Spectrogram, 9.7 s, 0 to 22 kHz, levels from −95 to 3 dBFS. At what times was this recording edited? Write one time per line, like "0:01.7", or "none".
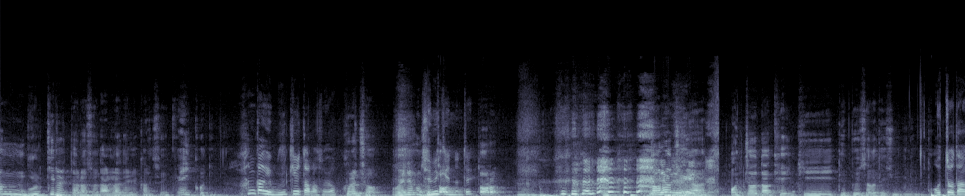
0:07.2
